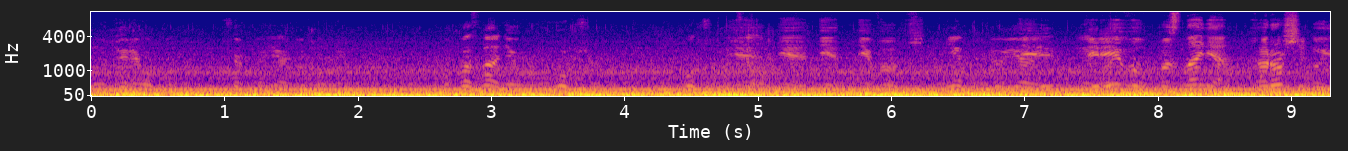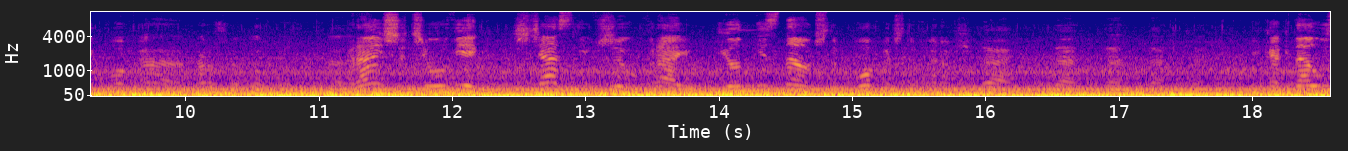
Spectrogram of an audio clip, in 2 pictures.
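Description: Steady engine and road rumble inside the cabin of a moving passenger van, with a constant low hum beneath a man's talking.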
